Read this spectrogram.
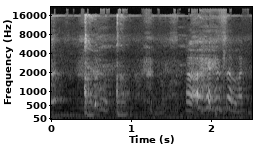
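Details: Several short dry coughs mixed with blowing and chatter in a small room, from repeatedly blowing out candles; plain coughing.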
